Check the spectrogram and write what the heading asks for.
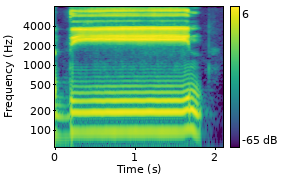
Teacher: دی یا مدہ ہے تو وقف کی صورت میں مد کر سکتے ہیں. دین ایسے وقف کر سکتے ہیں.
